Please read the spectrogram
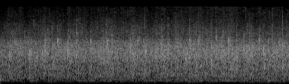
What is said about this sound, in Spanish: Si ese aplauso es para Él, mejóralo, iglesia.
